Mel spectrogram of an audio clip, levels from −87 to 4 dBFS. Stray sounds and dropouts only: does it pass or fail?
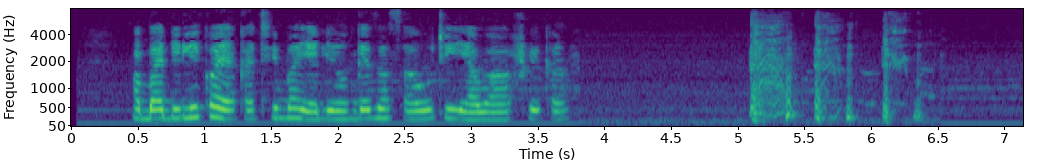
fail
